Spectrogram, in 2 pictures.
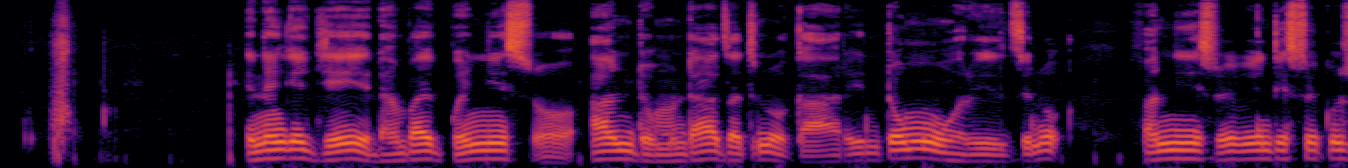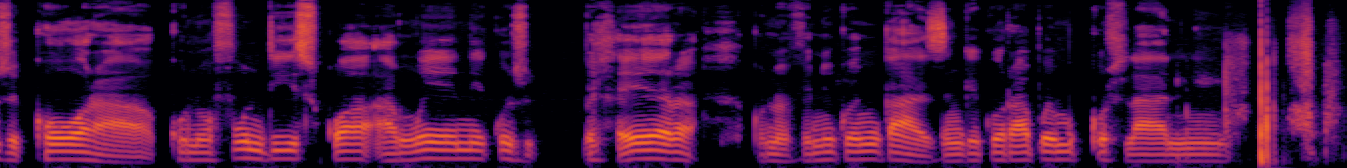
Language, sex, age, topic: Ndau, male, 36-49, health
